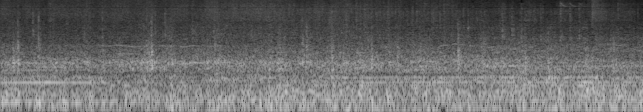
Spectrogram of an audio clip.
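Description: Small kiddie-ride train rolling past on its narrow-gauge track, with a steady rumble and its wheels clicking now and then over the rail joints.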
